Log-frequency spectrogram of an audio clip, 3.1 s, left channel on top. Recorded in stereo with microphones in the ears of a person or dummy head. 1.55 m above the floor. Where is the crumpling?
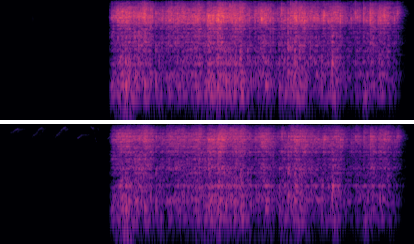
30° left (ahead or behind), 0.9 m.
